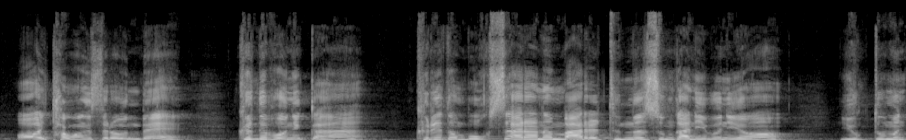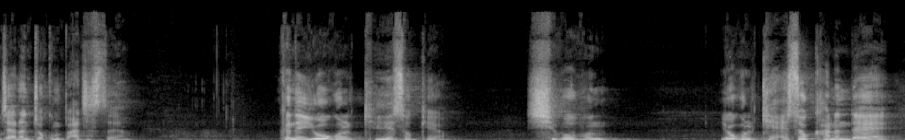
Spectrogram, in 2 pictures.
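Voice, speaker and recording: A man preaching a sermon as a guest pastor in a church, telling a personal story in a lively way and asking the congregation questions. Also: high voice. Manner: storytelling, vivid and animated, asks the congregation questions. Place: church sanctuary.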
